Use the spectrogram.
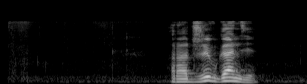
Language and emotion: Russian, neutral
